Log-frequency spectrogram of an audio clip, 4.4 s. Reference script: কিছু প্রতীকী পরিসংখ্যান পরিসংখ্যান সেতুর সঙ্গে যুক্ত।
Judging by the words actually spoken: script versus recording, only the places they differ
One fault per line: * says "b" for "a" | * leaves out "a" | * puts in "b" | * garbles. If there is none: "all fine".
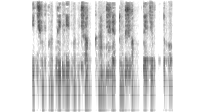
* leaves out "পরিসংখ্যান"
